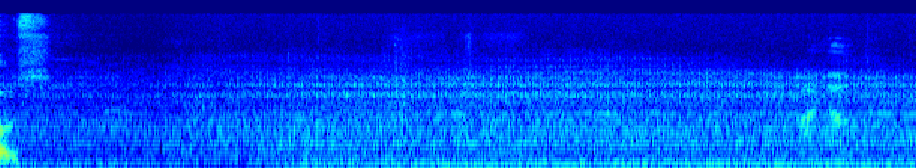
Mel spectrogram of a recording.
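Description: Steady low background rumble with a faint hum, growing slightly louder after the first second.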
